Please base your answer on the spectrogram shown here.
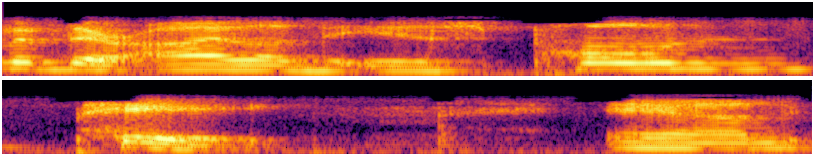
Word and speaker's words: Pohnpei: not the old days uh some still Now pronounce the name of the island as ponape uh but that's sort of an English version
